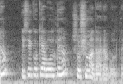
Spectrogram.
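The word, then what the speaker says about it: Tsushima: ठीक है, जापान सागर के पश्चिमी तट पे जाकर सुषमा करंट, टी साइलेंट है इसका। सुषमा, ठीक है, सुषमा करंट है।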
